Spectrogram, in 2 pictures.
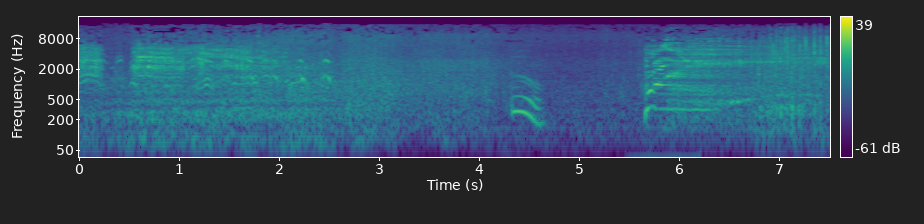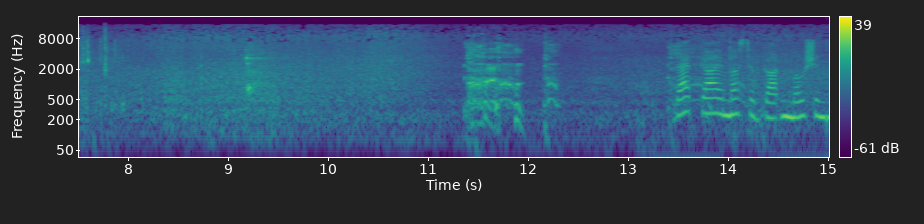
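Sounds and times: man retching: 5.6s - 7.9s, 11.4s - 12.4s
man coughing: 11.4s - 12.4s.

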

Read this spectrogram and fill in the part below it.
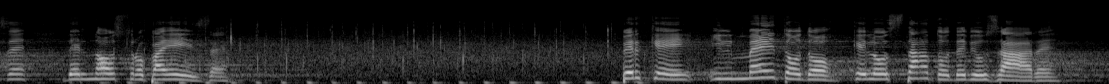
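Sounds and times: crowd applause: 2.3s - 6.2s.

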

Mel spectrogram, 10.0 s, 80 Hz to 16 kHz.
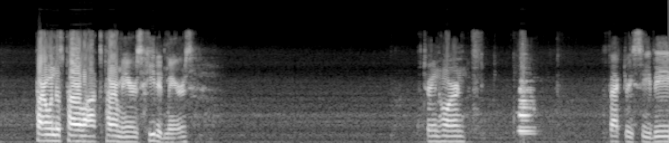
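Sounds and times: truck train horn toot: 7.7s - 8.2s.

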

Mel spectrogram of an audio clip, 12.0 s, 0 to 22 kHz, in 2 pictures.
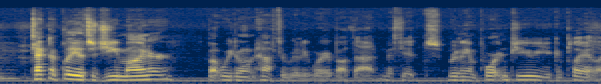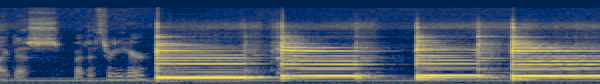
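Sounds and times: slide guitar notes: 7.5s - 12.0s.

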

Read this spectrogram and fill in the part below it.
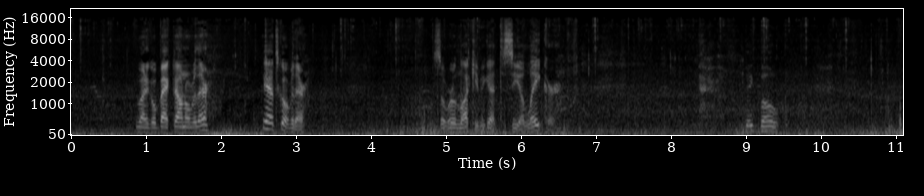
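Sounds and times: footsteps on paved path: 0.0s - 11.0s
wind rumbling on microphone: 0.0s - 11.0s.

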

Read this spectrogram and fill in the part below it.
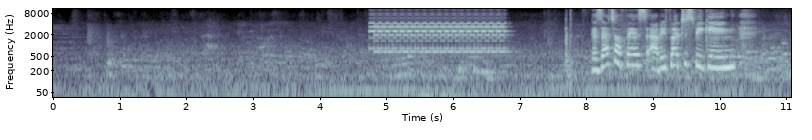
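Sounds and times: office telephone ringing: 4.8s - 7.1s.

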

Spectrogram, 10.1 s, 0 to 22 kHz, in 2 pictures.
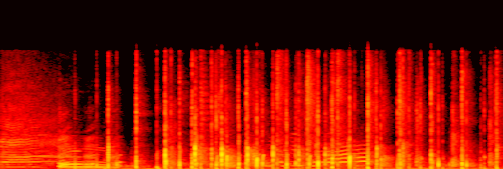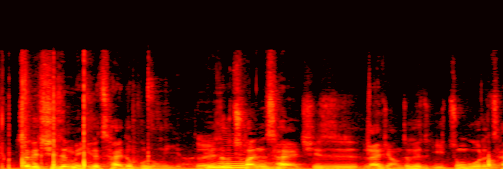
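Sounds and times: people clapping: 0.6s - 6.6s.

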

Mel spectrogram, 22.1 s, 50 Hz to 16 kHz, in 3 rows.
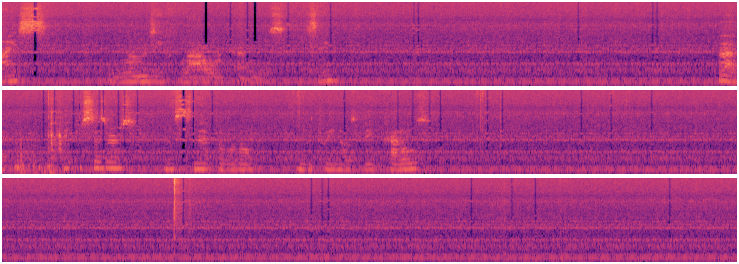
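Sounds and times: mechanical hum: 0.0s - 22.0s
scissors snip: 16.4s - 16.7s.

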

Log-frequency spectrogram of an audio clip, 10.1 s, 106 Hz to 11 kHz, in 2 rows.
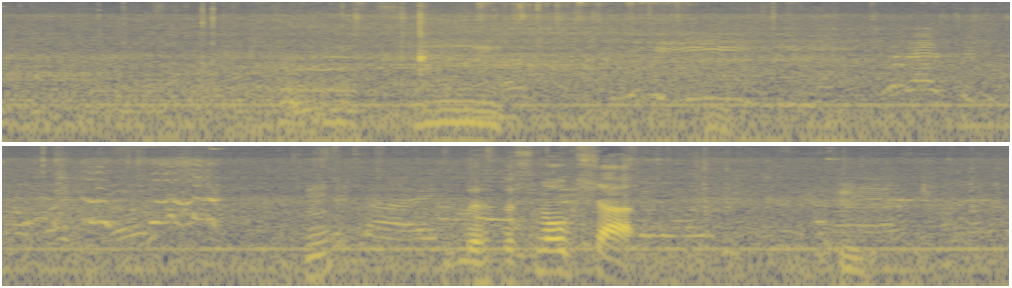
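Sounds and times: street traffic hum: 0.0s - 10.0s
background voices: 1.2s - 5.4s.

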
